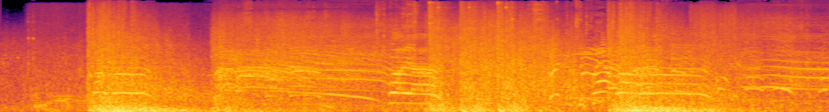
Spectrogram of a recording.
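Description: Cannons fire with heavy booms.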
